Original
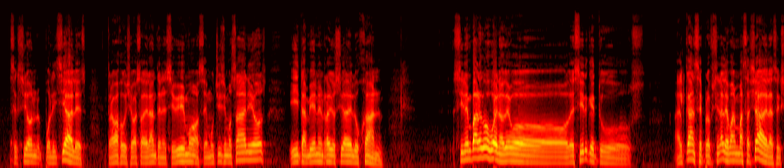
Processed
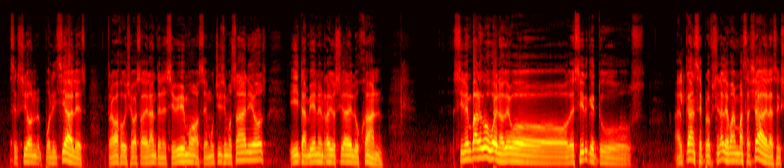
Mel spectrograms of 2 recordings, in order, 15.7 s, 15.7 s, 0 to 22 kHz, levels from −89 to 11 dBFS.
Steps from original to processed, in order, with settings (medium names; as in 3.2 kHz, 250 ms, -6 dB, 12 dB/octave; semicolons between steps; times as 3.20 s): bass shelf 490 Hz +3 dB; trim +5 dB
